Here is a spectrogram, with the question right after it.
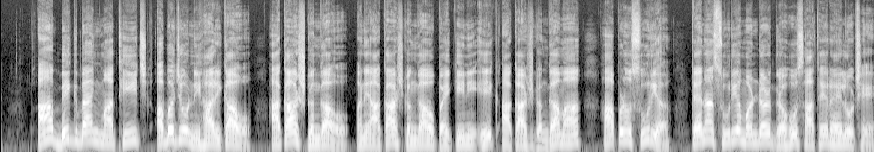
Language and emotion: Gujarati, neutral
